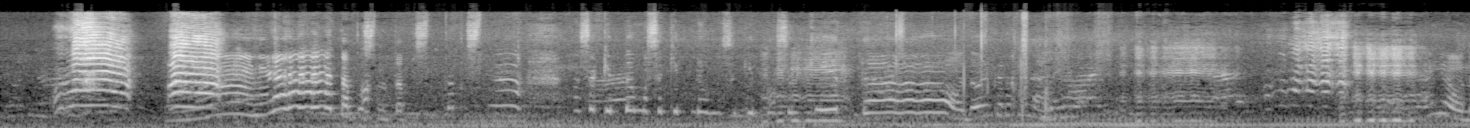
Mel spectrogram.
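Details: Pet goats bleat during an iron vitamin injection; two loud, quavering, nasal bleats open the scene, followed by fainter repeated bleats amid steady Tagalog speech from the woman handling them.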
